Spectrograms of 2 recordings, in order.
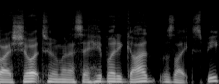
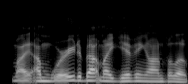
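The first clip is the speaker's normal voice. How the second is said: mock sobbing, much higher pitch; 5 semitones higher than usual. Retelling what a devastated person said while crying; imitating someone crying. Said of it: "He's crying his eyes out like".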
